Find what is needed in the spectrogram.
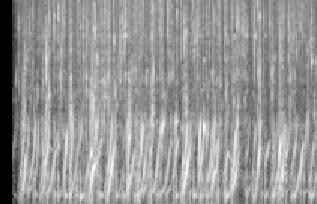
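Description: Bubbling-water sound effect: a dense, rapid run of short rising blips like bubbles, starting a moment in.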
